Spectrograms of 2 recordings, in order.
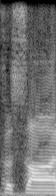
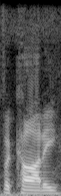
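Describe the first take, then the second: First: The word is pronounced in the standard way. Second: The word is pronounced in a distorted way. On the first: The speaker calls it right. "Instead of facade" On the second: The speaker calls it wrong. "intentionally mispronouncing words"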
